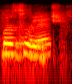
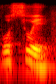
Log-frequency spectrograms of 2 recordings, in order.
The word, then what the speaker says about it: Bossuet: Teoria do direito divino, Jacques Bossuet. Se escreve Bossuet, né? 2 S e T mudo no final.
